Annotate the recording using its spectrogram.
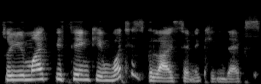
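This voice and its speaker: The speaker is a woman with a Turkish accent. The sound is dry and close, with no echo. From Turkey. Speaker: health and nutrition speaker. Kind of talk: lecture. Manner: halting.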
